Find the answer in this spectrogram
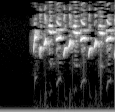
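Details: Short burst of European goldfinch tutoring song for young birds, a dense, bubbling tumble of high, sweet twittering notes.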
